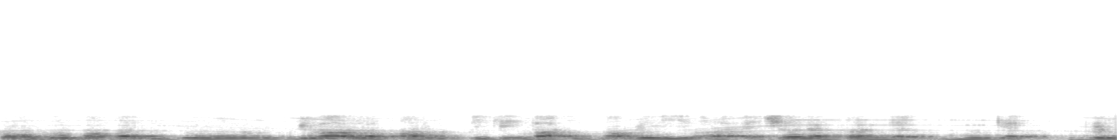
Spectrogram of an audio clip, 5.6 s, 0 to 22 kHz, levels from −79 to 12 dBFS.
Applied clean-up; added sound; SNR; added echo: neural separator model SepFormer DNS4.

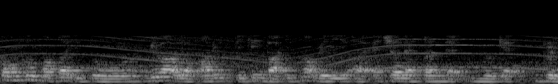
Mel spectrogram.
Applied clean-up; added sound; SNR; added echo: none; Motor vehicle (road) / Siren; 17 dB; reverberation time 0.7 s.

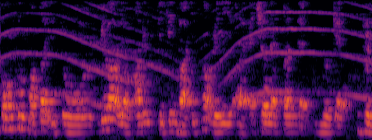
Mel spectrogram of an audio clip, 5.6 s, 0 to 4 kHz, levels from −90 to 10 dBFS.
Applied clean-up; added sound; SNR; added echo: classical method WPE with log-MMSE.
